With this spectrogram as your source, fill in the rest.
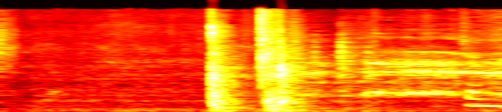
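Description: A wooden door bangs shut.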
